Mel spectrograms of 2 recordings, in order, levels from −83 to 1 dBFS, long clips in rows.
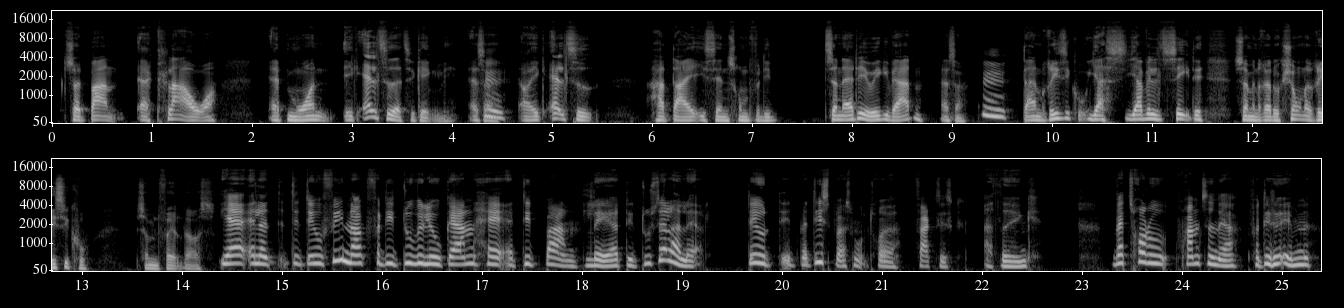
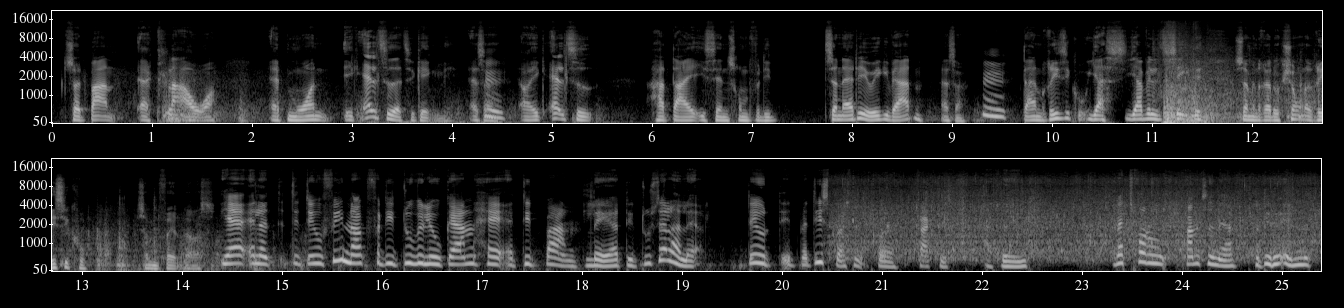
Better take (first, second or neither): first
